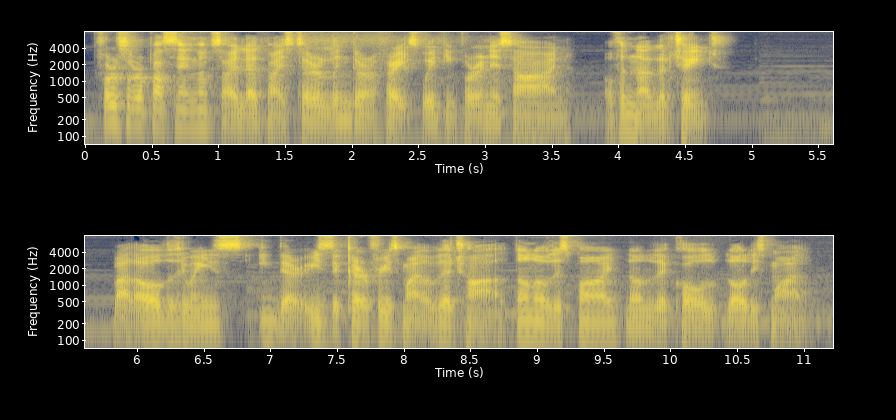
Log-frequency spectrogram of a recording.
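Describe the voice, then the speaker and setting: A man with a very deep voice and animated pitch reads a game's story aloud theatrically. He mixes in casual let's-play remarks, with faint music behind him. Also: a little fast. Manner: expressive, theatrical. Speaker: let's player. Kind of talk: dramatic read-aloud with casual asides.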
